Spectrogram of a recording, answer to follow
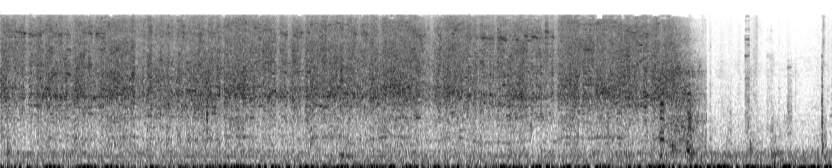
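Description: Angle grinder with a flap disc grinding a welded metal sculpture piece: a steady hiss of abrasive on metal. It stops about seven seconds in.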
